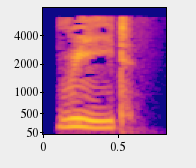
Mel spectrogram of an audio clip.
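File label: "read", British English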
